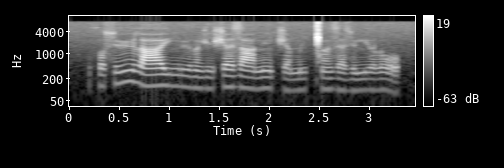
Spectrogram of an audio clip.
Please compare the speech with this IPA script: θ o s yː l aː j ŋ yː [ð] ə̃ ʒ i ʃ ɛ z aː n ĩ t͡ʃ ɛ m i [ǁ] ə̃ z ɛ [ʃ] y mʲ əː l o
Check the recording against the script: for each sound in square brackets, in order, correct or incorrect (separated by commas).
correct, correct, incorrect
